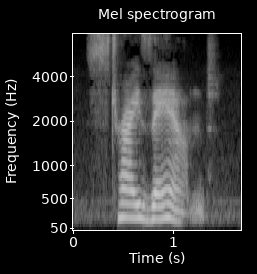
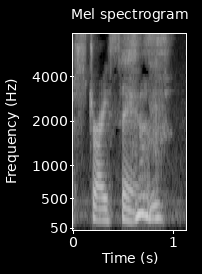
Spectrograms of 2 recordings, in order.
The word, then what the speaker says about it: Streisand: And she was upset to hear Siri pronounce her name Streisand instead of Streisand.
